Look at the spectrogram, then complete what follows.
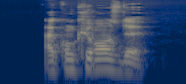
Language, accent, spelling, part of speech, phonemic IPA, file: French, France, à concurrence de, preposition, /a kɔ̃.ky.ʁɑ̃s də/, LL-Q150 (fra)-à concurrence de.wav
- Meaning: up to, up to a limit of, up to a maximum of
